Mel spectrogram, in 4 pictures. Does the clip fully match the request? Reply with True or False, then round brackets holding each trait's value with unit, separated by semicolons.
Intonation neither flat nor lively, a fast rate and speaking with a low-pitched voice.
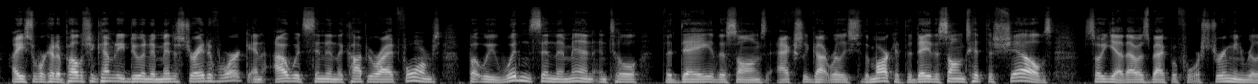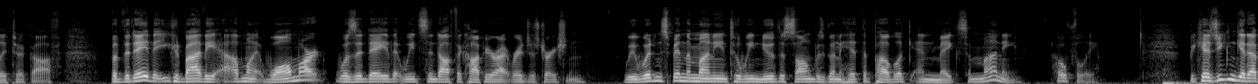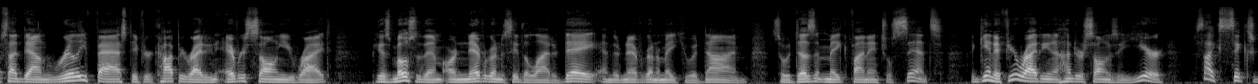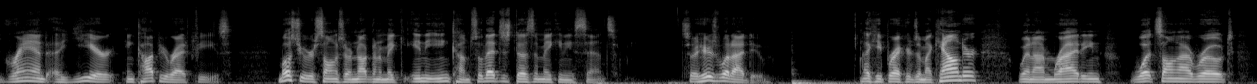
True (3.6 semitones; 230 wpm; 120 Hz)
